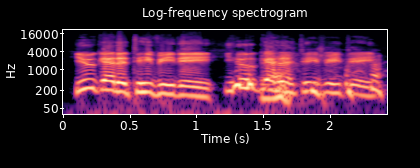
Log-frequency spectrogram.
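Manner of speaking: high, loud giveaway shout, laughing through it; Oprah. Acted. Host parodying a studio giveaway, excited high shouting. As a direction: whoop each line like a talk show host handing out prizes. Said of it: "it's like Oprah".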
